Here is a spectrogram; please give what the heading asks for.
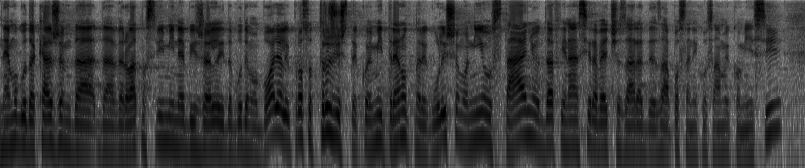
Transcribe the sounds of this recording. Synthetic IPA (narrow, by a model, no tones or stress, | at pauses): nemo̞ɡud̪akaːʒe̞md̪ad̪aʋe̞ɾo̞ʋat̪no̞sʋimiːnebiʒelelid̪abud̪e̞mo̞bo̞ʎealipɾo̞st̪ot̪r̩ʒiʃt̪e̞ko̞je̞miːt̪ɾe̞nut̪no̞ɾe̞ɡuliʃe̞mo̞nijeust̪aːɲud̪afinansiːɾaʋe̞t͡ɕe̞zaɾad̪e̞zapo̞sle̞nixusaːmojko̞misiji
